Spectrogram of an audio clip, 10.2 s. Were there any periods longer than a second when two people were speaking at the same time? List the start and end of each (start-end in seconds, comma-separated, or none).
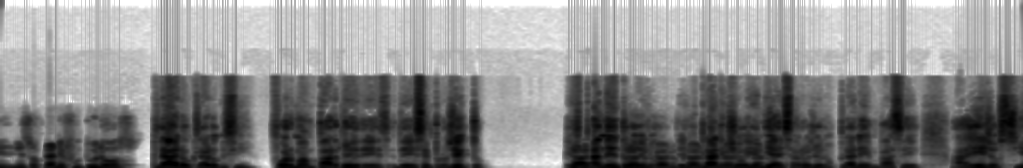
5.7-7.8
